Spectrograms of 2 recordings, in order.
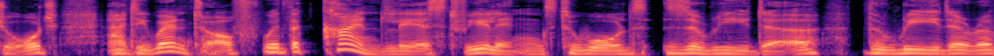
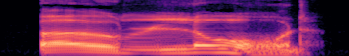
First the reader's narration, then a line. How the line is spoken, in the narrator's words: groaned George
